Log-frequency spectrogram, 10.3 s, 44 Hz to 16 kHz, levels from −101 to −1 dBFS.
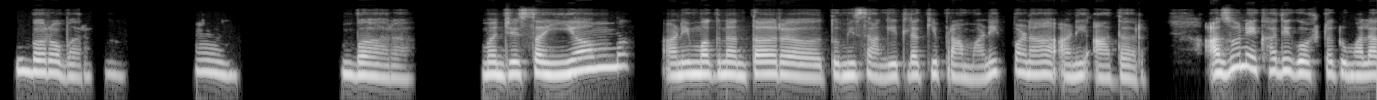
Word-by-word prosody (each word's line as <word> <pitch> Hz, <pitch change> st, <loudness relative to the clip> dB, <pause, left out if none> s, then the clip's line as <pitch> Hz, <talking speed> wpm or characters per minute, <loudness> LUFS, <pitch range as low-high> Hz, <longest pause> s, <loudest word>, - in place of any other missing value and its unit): बरोबर, 220 Hz, -7 st, 0 dB, 0.2 s
हं, 200 Hz, -2 st, -11 dB, 0.6 s
हं, 220 Hz, -5 st, -2 dB, 0.9 s
बरं. 180 Hz, -4 st, -1 dB, 0.6 s
म्हणजे 205 Hz, 0 st, +3 dB
संयम 230 Hz, +9 st, +4 dB, 0.4 s
आणि 195 Hz, +2 st, +3 dB
मग 210 Hz, 0 st, +4 dB
नंतर 205 Hz, +1 st, +2 dB
अ, 180 Hz, -3 st, 0 dB
तुम्ही 195 Hz, 0 st, +1 dB
सांगितलं 185 Hz, 0 st, -2 dB
की 210 Hz, -, -2 dB
प्रामाणिकपणा 205 Hz, +4 st, -2 dB
आणि 180 Hz, +2 st, -1 dB
आदर. 170 Hz, -1 st, -4 dB, 0.5 s
अजून 290 Hz, +10 st, +4 dB
एखादी 250 Hz, -4 st, 0 dB
गोष्ट 220 Hz, -1 st, 0 dB
तुम्हाला 195 Hz, -1 st, +1 dB
205 Hz, 115 wpm, -22 LUFS, 190-220 Hz, 0.9 s, संयम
